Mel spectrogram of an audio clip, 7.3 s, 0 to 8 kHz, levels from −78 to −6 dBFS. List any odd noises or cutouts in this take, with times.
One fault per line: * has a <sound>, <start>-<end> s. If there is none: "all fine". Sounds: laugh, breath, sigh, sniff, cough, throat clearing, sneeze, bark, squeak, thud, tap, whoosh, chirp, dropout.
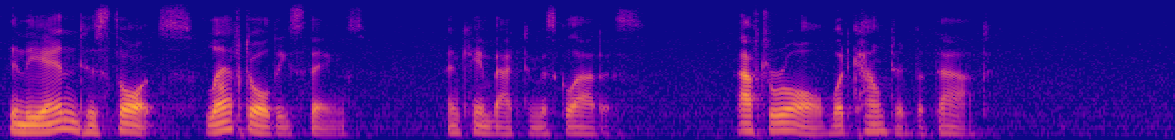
all fine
